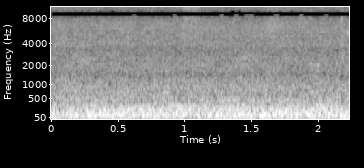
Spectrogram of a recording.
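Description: Moving regional passenger train heard from inside the carriage: a steady low rumble of running noise, with no separate clicks or knocks.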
